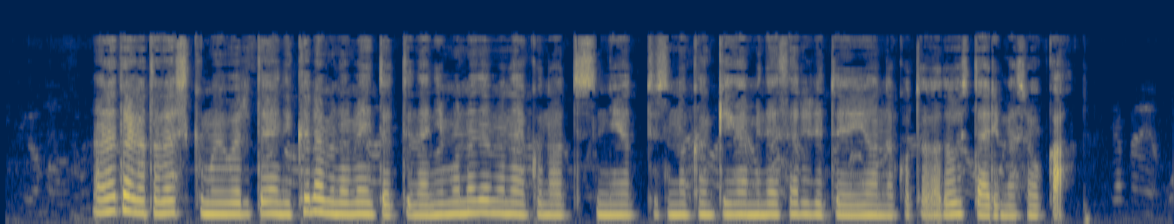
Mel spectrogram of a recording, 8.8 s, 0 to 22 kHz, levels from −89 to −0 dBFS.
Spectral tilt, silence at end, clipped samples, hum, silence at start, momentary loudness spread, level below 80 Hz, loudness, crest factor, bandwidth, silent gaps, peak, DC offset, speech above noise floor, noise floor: -5 dB/octave; 0.4 s; under 0.1%; none; 0.7 s; 6 LU; -58 dBFS; -24 LUFS; 20 dB; 11.5 kHz; none; -4 dBFS; under 0.1%; 34 dB; -57 dBFS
